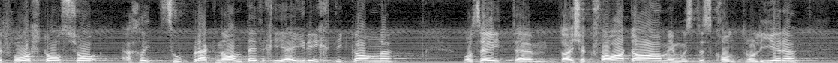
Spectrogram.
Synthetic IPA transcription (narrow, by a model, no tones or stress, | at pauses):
d̥əɾfoːɾʃtoːsʃoəχlisuprɛɡnɑntɛɪfəχiɛɪɾɪχtikɡɑŋːə | ʋosɛɪtɛmd̥ɑːɪʃəkfɑːɾd̥ɑːməmuəsd̥ɑskʰɔnt̪ɾɔliəɾə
